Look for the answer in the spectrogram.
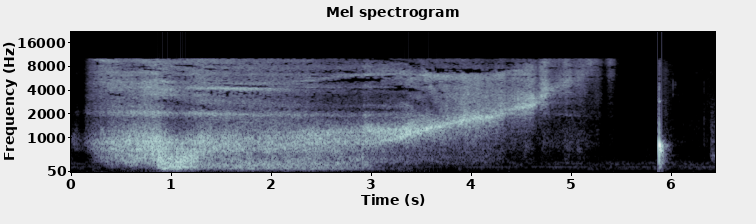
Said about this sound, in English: can we get like some sort of time travel noise?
